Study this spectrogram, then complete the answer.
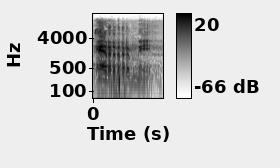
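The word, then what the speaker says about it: Hermès: ini ada merek Hai namanya Hermes bacanya er meet yang sangat dicintai oleh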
